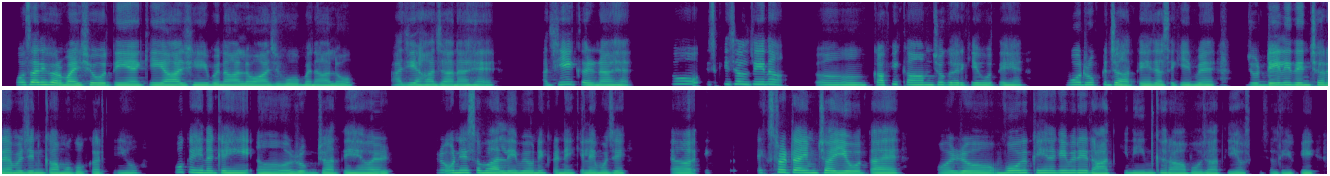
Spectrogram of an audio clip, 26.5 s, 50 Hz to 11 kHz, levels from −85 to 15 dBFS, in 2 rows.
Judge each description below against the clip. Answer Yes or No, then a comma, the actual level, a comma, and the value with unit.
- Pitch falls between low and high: No, high, 245 Hz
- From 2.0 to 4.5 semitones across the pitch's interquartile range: Yes, narrow, 2.6 semitones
